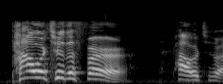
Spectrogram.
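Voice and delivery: mock shouting. Retelling shouting a slogan at a protest: retelling own scream. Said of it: "I keep screaming it".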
